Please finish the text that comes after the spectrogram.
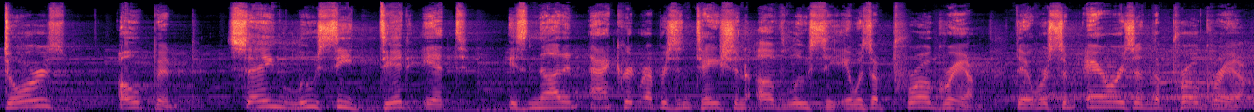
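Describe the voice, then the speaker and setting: A man's voice: a little high, moderate pace, lightly acted. A man playing a self-important, defensive colony founder and engineer with an evasive, insistent manner in a roleplaying game. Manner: evasive, insistent, clipped answers. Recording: long reverb, music underneath.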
